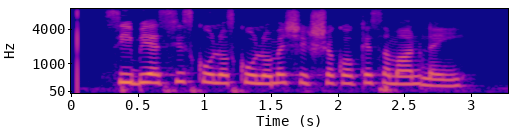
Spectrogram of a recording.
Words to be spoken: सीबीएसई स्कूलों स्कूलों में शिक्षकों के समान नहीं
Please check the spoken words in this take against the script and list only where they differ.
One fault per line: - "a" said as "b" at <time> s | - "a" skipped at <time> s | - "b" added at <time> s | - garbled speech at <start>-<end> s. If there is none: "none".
none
